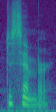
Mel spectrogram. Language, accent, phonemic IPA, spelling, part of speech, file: English, US, /dɪˈsɛm.bɚ/, December, proper noun, En-us-December.ogg
- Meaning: The twelfth and last month of the Gregorian calendar, following November and preceding the January of the following year, containing the southern solstice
